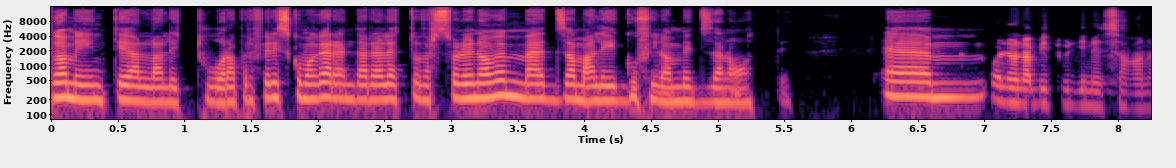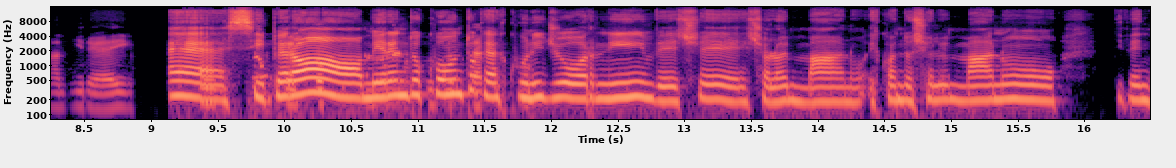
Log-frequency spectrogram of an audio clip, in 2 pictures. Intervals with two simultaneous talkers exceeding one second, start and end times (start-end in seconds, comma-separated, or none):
9.3-11.9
